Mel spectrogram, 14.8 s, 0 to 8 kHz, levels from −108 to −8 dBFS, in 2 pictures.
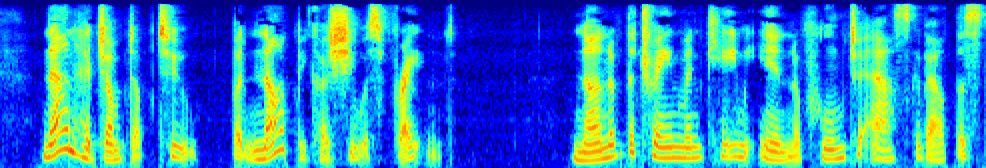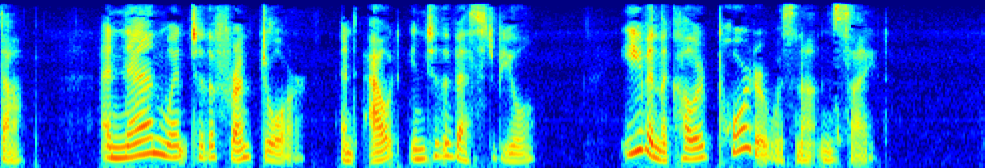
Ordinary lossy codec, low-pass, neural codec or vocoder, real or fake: MP3, 48 kbps; 7.2 kHz; none; real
